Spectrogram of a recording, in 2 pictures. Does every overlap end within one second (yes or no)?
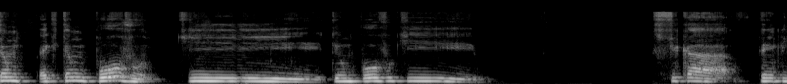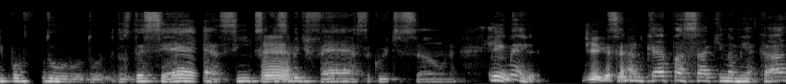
yes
